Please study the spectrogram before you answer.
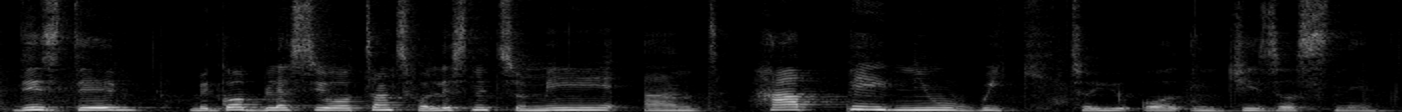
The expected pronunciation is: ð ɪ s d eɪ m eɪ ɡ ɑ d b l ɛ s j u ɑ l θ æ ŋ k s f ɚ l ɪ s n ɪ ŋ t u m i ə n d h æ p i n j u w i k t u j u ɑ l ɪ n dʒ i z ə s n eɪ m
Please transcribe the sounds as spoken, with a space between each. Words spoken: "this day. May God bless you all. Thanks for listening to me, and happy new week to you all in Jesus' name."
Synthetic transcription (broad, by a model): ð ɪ s d eɪ m eɪ ɡ ɑ d b l ɛ s j u ɑ l t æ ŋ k s f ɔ l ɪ s n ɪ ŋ t u m i ə n d h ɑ p i n j u w i k t u j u ɑ l ɪ n dʒ i z ə s n eɪ m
